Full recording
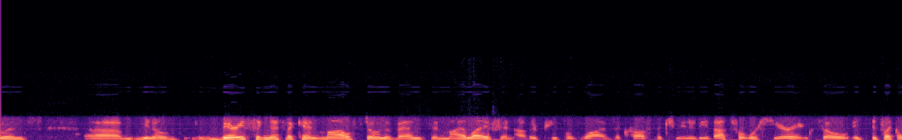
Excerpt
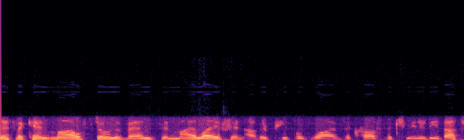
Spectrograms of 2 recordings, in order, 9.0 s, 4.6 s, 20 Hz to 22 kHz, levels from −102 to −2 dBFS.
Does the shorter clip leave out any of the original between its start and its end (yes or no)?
no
